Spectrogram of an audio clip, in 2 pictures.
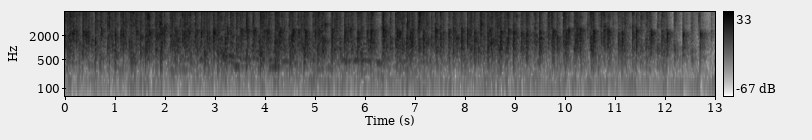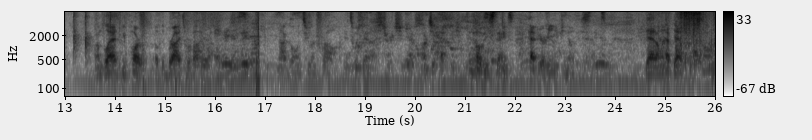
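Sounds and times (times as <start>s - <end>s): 
audience clapping: 0.0s - 13.6s
speech: 13.8s - 25.9s.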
